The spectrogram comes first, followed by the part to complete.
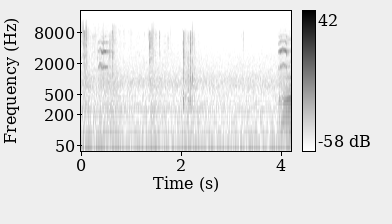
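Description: Light clicks and rustles of a USB-C charging cable being uncoiled and pulled out by hand. A pet bird gives a short chirp about half a second in and again near the end.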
